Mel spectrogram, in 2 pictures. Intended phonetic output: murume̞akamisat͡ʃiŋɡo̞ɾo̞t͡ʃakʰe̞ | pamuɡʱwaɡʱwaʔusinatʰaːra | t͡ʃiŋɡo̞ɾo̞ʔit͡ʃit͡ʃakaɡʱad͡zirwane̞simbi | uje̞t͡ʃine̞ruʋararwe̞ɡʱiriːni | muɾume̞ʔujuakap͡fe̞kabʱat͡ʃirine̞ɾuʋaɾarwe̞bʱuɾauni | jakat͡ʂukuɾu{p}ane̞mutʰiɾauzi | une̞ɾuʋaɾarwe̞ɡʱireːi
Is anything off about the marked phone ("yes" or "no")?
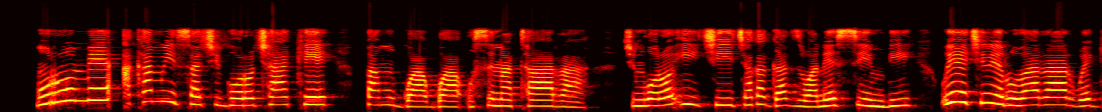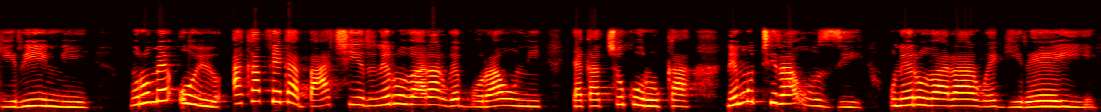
yes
